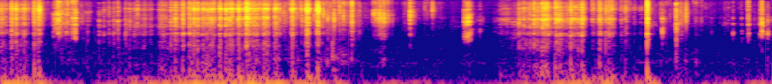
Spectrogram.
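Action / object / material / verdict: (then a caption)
scrape / bar of soap scraped with a metal knife / soap / none. A metal knife scrapes a solid, dry yellow soap bar, shaving off crumbly pieces. Dry, crunchy scraping and crackling come in bright, gritty bursts over a low background rumble, with a sharper snap near the end.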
